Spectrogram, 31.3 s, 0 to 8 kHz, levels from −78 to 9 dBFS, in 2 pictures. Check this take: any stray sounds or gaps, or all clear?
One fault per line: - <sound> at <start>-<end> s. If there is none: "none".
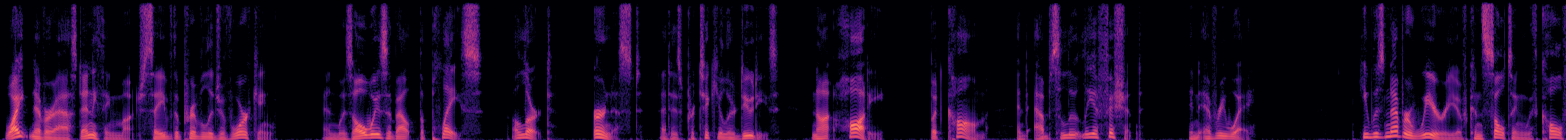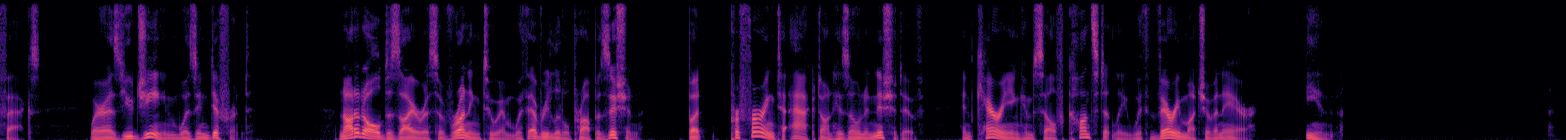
none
